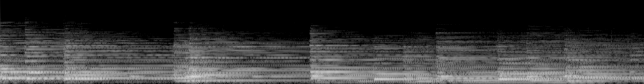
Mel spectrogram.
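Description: Piano playing slow, sustained chords, each struck and left to fade, changing about every second and a half: the opening of a gospel-hymn accompaniment.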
